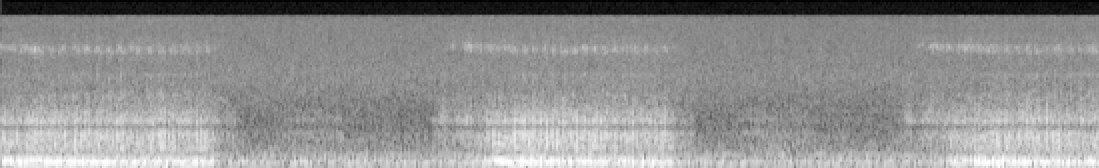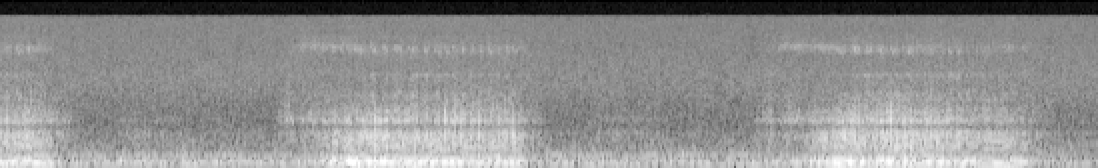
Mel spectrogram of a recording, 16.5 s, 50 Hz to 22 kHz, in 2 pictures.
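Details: Sleep snoring: a low snore recurring steadily about every 3.5 seconds, near 17 breaths a minute, with quieter exhalations between.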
